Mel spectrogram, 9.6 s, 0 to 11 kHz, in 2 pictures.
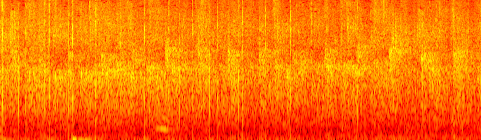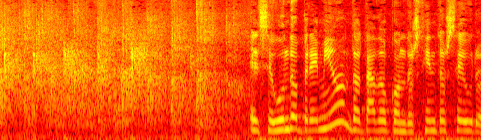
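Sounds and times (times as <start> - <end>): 
audience applause: 0.0 - 7.3
speech: 7.3 - 9.6.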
